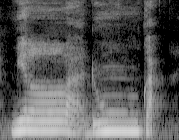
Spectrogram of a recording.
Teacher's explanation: 2 huruf menjadi satu, tapi dengan tanpa gunnah. Bila gunnah.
